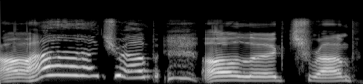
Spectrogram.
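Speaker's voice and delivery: high, loud sing-song mockery; mocking laughing Democrats. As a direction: ham up their smug delight at Trump. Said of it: "they were laughing so hard".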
